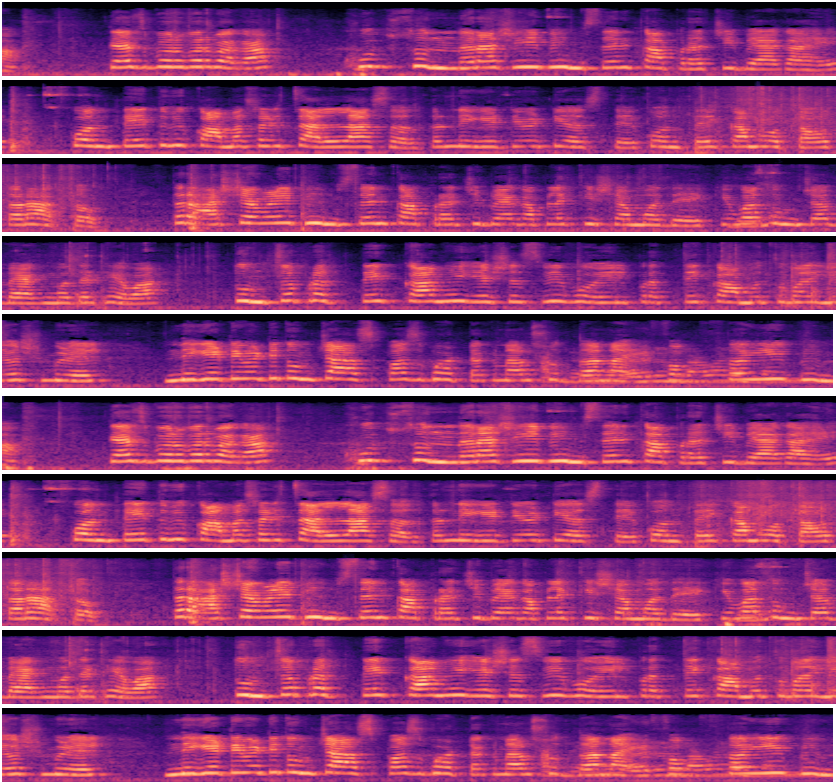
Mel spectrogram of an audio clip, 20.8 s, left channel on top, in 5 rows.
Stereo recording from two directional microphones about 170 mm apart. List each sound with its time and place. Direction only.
0.5 s a woman's voice: centre (ahead or behind)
